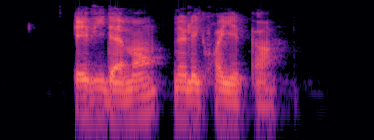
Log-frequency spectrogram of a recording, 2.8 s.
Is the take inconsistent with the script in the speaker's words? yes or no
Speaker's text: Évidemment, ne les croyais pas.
no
